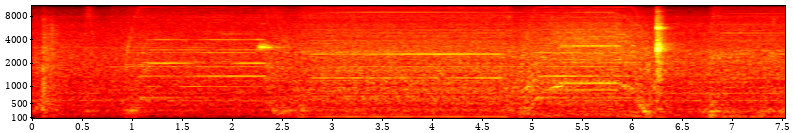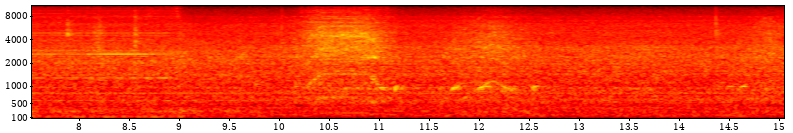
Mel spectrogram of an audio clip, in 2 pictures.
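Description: Caliper Staccato laboratory automation robots running: servo and stepper motors whining at several steady pitches that start and stop, with a low hum for a couple of seconds at a time. Motor whines rise and fall in pitch twice, and there is a sharp click about six seconds in.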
